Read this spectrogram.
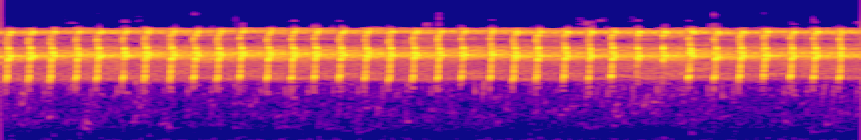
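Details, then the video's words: Lovebird ngekek, a long trill used as a lure, heard as a steady, fast run of sharp high pulses, about nine per second, unbroken throughout. "Suara Lovebird ngekek panjang pancingan ampuh"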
